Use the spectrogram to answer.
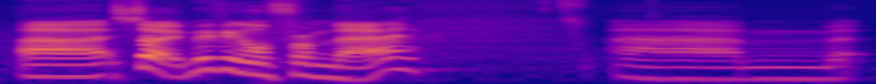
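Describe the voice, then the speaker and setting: A man's voice: fairly high pitch, animated, slow pace, a bit bright. Man scatting drum patterns while teaching. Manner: casual, vocalizes drum patterns with syllables; hesitant, many fillers and self-corrections. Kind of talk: live-streamed drum lesson.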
